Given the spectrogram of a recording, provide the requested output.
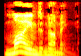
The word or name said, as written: mind-numbing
